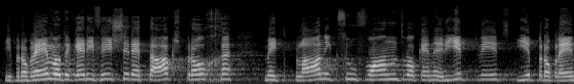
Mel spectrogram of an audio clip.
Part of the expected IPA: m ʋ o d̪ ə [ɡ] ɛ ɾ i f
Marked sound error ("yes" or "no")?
no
